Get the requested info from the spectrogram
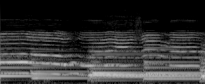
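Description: A girl singing a Christmas song with her own piano accompaniment on a digital piano. Her held notes bend and slide over piano chords struck a few times underneath.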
